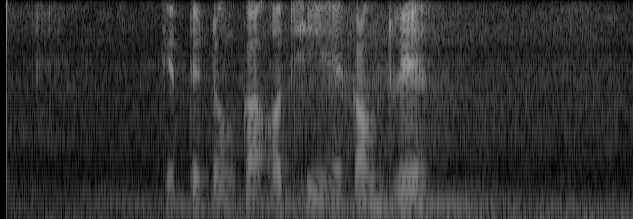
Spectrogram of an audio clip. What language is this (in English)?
Odia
